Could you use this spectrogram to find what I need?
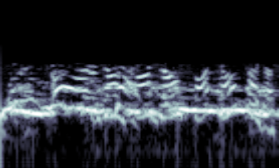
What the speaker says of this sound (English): Then suddenly the dog was piling out of the house.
